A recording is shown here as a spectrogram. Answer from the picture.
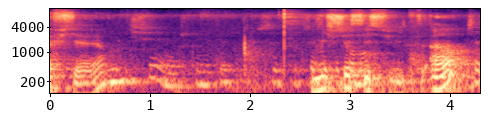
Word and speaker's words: Michée: Michée 6.8. Hein? Ça s'écrit comment?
